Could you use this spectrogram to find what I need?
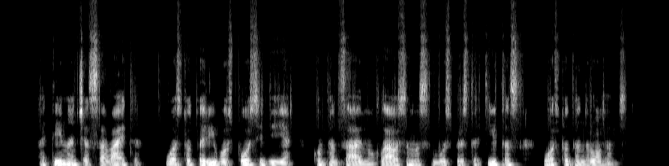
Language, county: Lithuanian, Telšiai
